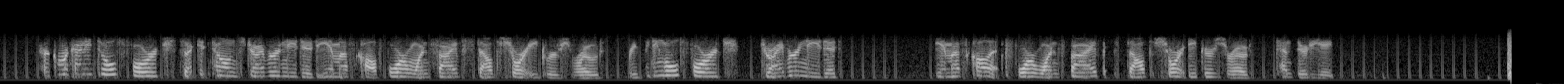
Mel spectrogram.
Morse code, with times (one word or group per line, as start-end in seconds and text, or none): none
